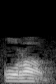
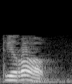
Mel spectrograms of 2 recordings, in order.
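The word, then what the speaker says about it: قُراب: Kalimat qurab didommahkan di huruf qaf, jadi dibaca qurab. Wa qila bi kasriha, dan dikatakan pula bahwa dibacanya dengan kasrah qirab. Wa dhamm ashhar, tetapi yang dhammah lebih masyhur, yaitu qurab.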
